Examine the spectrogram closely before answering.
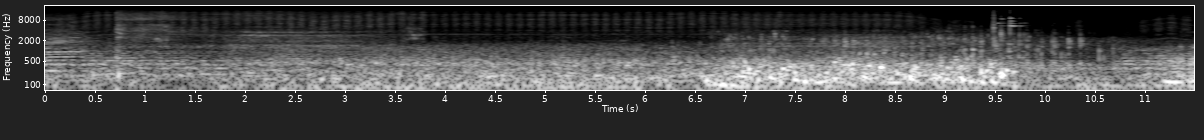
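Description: A small submarine's motor hums steadily underwater.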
